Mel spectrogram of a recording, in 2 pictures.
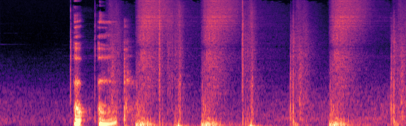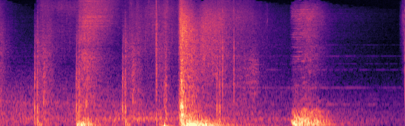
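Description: Light quick footsteps patter across a hard floor.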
